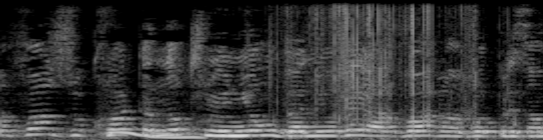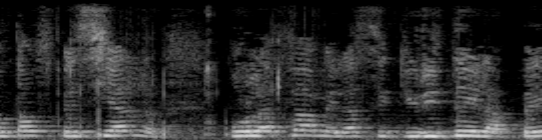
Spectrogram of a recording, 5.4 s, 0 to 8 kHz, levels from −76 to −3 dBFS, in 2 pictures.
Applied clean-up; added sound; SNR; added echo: none; Chewing, mastication; 11 dB; reverberation time 0.5 s.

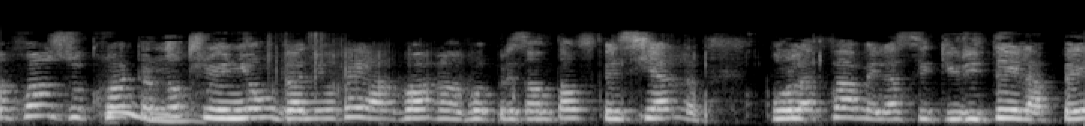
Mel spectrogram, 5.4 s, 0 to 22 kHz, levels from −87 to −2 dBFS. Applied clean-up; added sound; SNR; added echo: neural mask model DeepFilterNet 3.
